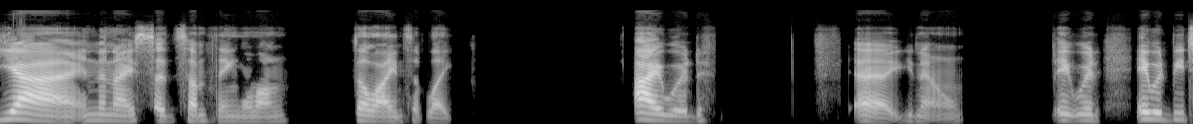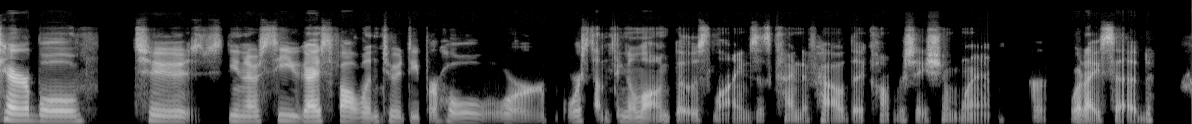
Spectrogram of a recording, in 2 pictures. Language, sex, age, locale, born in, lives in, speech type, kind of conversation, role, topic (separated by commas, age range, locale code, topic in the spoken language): English, female, 25-29, en-US, United States, United States, conversation, advice, user, How can I resolve a fight with a close friend?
